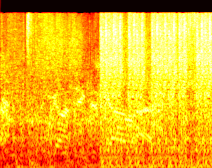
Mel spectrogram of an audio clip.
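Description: A rifle fires loud shots in quick succession.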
